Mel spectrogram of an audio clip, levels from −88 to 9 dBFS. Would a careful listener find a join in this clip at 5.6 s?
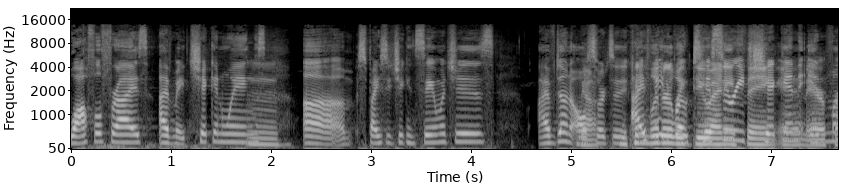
no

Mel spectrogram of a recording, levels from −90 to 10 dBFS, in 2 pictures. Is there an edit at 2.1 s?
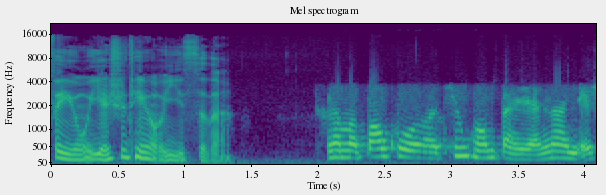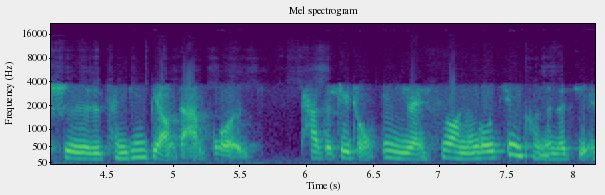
yes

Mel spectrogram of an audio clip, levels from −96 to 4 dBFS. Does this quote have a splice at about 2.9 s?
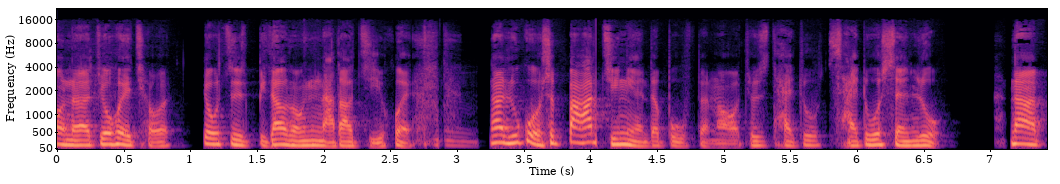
yes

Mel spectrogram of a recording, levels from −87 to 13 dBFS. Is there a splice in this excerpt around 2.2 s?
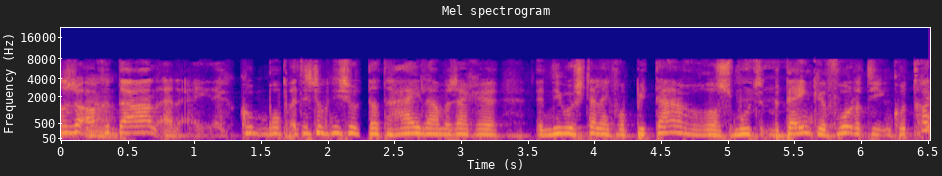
yes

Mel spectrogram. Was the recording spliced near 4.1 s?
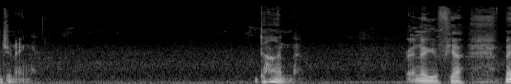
yes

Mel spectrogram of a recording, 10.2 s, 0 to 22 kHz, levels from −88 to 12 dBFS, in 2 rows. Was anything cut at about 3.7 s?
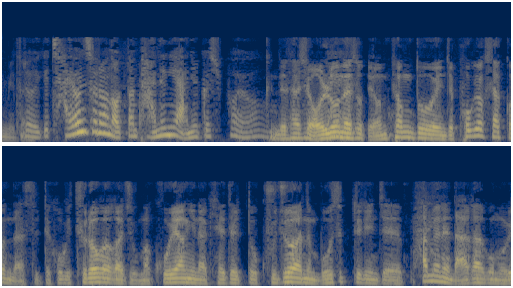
yes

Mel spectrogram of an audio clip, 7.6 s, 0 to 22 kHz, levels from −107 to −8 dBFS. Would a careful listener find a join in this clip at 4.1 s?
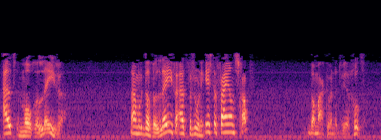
no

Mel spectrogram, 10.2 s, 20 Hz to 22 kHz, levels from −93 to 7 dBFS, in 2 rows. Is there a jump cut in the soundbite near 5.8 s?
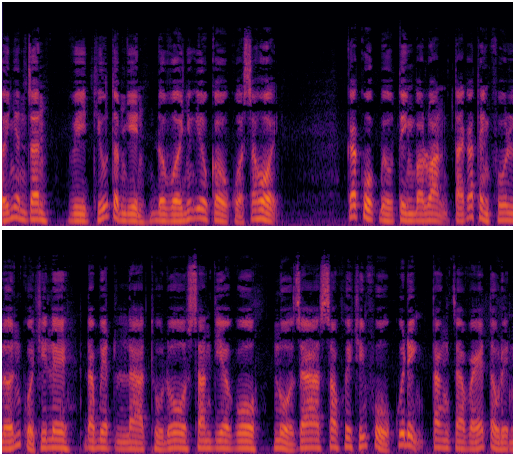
no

